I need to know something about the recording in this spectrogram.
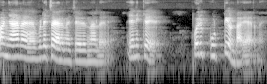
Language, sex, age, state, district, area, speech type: Malayalam, male, 45-60, Kerala, Kottayam, rural, spontaneous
